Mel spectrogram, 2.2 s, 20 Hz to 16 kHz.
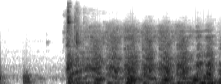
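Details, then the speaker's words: DAF LF45 bus diesel after failing all day in minus temperatures (-6°C): a couple of weak turns, then it catches abruptly and settles into a steady, lumpy clatter once the day warmed a bit; it starts and runs. "Well, we got it going. After trying to start it throughout the day, it's warmed up a bit, and now it's fired up."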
